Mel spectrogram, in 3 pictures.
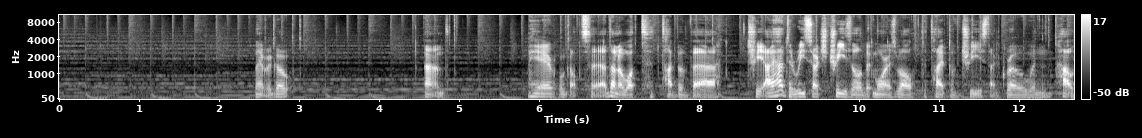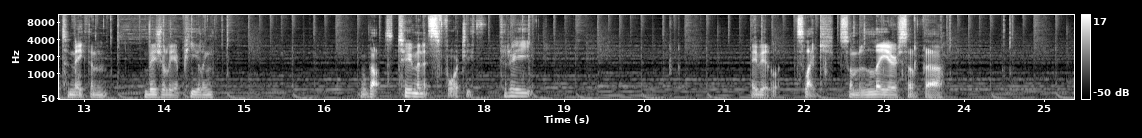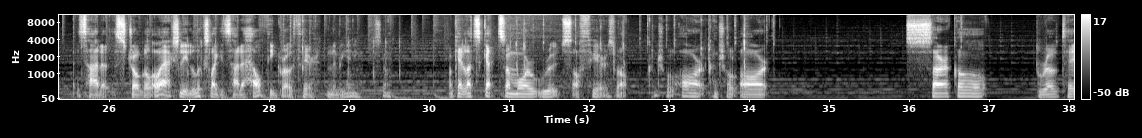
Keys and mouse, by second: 0.2 g, 1.7 click, 1.9 g, 2.6 click, 3.5 middle click, 3.5 g, 4.1 click, 4.9 g, 5.1 g, 6.2 middle click, 6.9 click, 7.6 g, 8.7 middle click, 9.9 middle click, 10.4 click, 11.1 shift+click, 11.4 g, 12.3 middle click, 13.1 click, 13.4 g, 14.0 click, 14.2 g, 15.0 click, 15.5 click, 15.7 g, 18.8 click, 19.0 g, 19.8 middle click, 20.4 click, 20.4 2, 20.6 g, 21.8 ctrl+r, 22.7 middle click, 23.6 2, 24.0 3, 24.3 click, 24.5 g, 25.5 middle click, 26.4 middle click, 26.9 middle click, 28.1 2, 28.7 middle click, 29.2 middle click, 29.8 middle click, 30.7 3, 30.8 ctrl+r, 32.0 ctrl+r, 33.1 3, 33.4 click, 33.9 shift+click, 34.7 shift+click, 36.3 click, 37.3 r.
